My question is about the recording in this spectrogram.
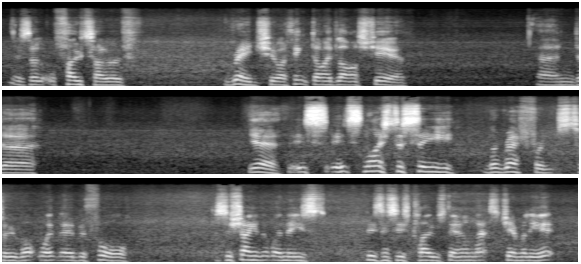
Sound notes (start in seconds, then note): none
